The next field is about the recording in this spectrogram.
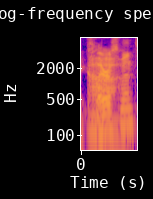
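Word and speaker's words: éclaircissement: Eclaircissement is how I guess I would say eclaircissement. And then she says Eclaircissement. He's missing a syllable.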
